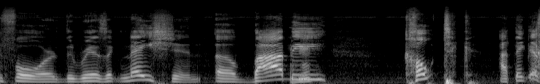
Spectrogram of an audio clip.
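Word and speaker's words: Kotick: the resignation of bobby kotec i think that's how you say it i said coptic the first time you said no you said we gonna say c-o-t-i-c-k there you go now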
